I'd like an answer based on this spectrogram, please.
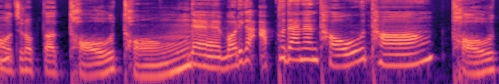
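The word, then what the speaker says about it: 头疼: 쓰고요 아프다라는 뜻의 단어는 텅 텅 텅 그래서 더우 텅 더우 텅 더우 텅 아 어지럽다 더우 텅네 머리가 아프다는 더우 텅 더우 통 어지럽다는 더우 윈 아 윈 하다가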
